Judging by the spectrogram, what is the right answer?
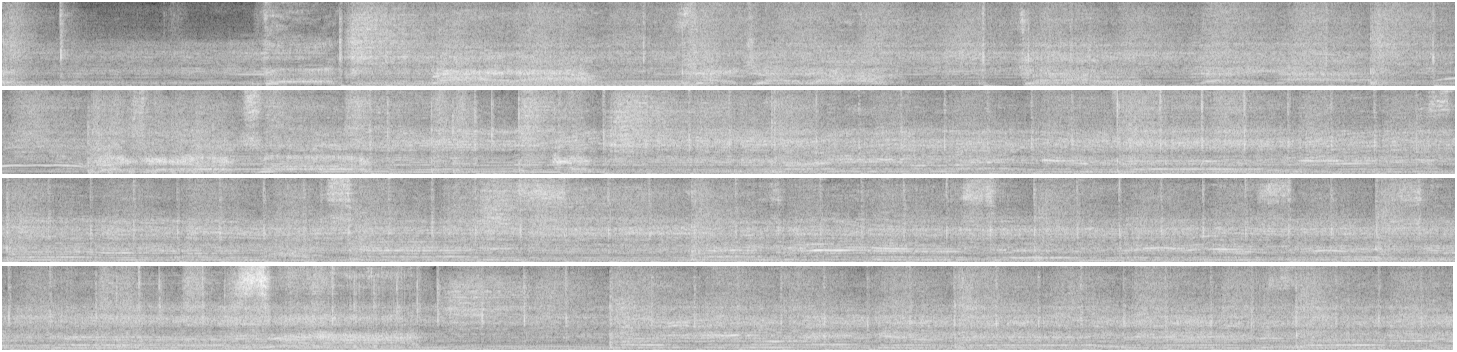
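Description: A post-hardcore band playing live through a festival PA, heard loud from inside the crowd, with the vocalist singing and yelling into a handheld mic. The first ten seconds are broken up, with brief drops, and the full band then comes in with fast, steady drumming.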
